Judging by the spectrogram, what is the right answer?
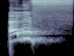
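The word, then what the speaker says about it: ألف: আলিফ আমার সাথে পড়ুন।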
